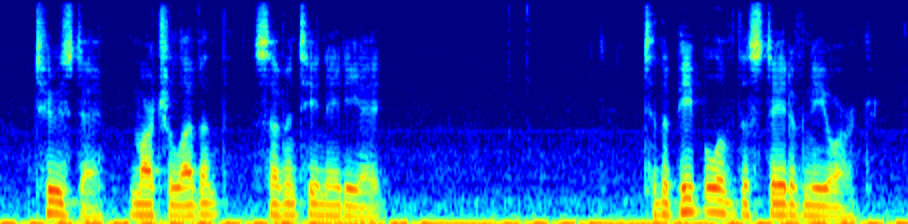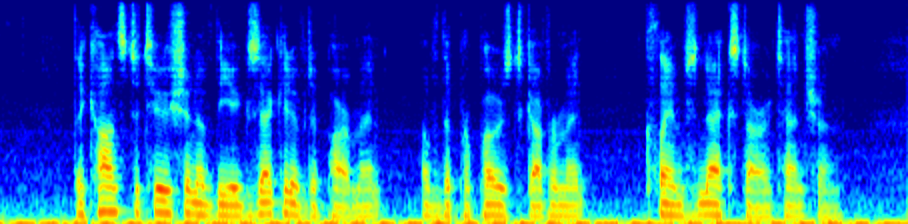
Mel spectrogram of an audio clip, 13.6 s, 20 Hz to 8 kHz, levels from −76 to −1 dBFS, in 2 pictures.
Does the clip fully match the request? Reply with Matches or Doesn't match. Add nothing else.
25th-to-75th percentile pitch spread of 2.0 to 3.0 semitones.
Matches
